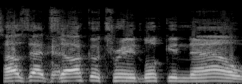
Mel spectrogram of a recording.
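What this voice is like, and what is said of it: Put-on New York accent. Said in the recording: “Your Boston accent sounds a little bit like your Brooklyn accent ... I wasn't supposed to be a Boston accent ... Anytime I do douchebag, I just go to New York”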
